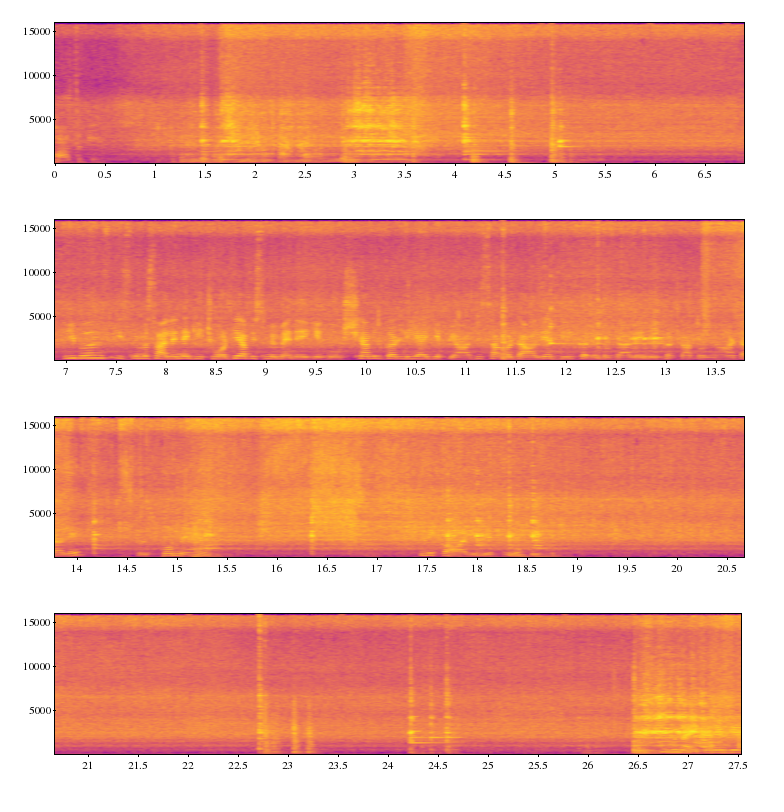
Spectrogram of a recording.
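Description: Food sizzles gently in a pot.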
